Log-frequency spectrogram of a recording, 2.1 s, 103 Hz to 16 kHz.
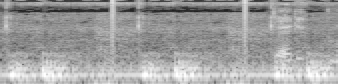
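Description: Steady, deep paired heart thumps from a lion, about 73 beats a minute, a rhythm close to a human's.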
